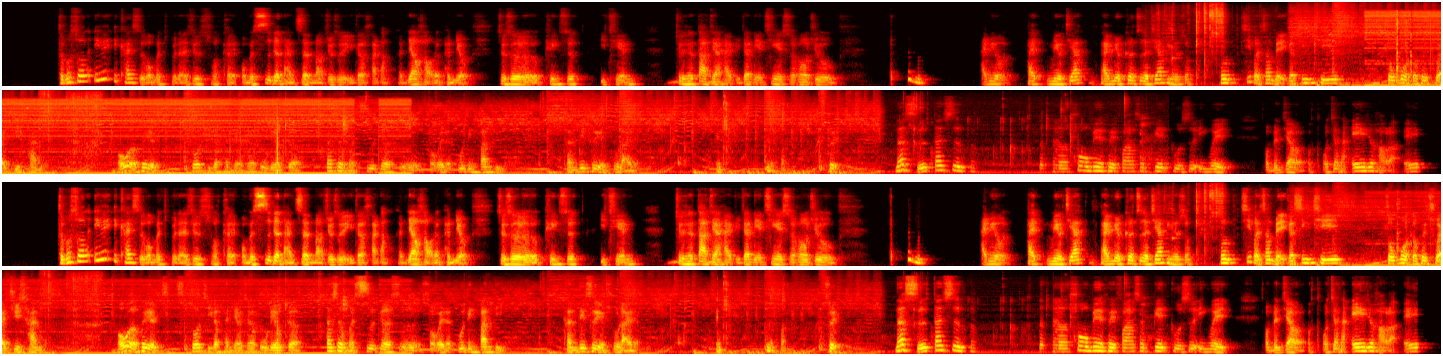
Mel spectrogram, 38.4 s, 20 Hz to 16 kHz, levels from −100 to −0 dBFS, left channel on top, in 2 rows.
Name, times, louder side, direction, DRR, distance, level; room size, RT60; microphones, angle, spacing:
voice 1, 0.8-6.3 6.6-7.7 8.0-8.4 8.9-11.1 12.1-12.4 13.1-18.0 18.4-19.8 20.7-23.2 23.5-26.0 26.7-27.7 28.7-28.9 29.4-29.7 30.2-30.4 31.1-32.2 33.0-35.6 36.0-38.1, right 5 dB, 45° right, 0.4 m, -32 dB
Chewing mastication, 15.2-34.8, left 2 dB, 15° left, 0.8 m, -49 dB
sound 1, 17.1-30.9, left 2 dB, 45° left, 3.1 m, -43 dB
sound 2, 18.1-24.7, left 6 dB, 70° left, 0.5 m, -38 dB
8.5 x 3.5 x 5.0 m
head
